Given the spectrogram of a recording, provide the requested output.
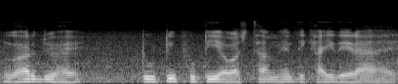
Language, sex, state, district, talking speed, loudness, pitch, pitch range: Hindi, male, Gujarat, Gandhinagar, 165 wpm, -16 LUFS, 115 Hz, 105-125 Hz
